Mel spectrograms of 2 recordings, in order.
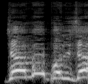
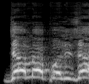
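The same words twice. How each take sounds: The two takes are said the same way.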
